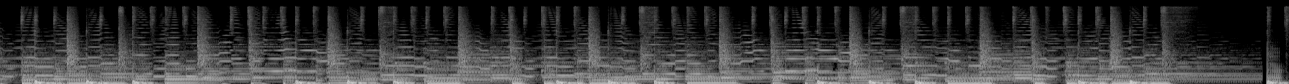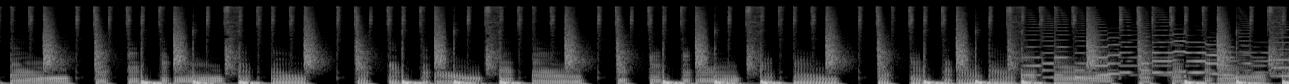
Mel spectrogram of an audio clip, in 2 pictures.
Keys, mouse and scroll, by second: 2.3 click, 5.7 click, 8.0 click, 15.1 scroll up 1, 16.3 click, 17.7 scroll down 1, 18.2 scroll up 1, 18.9 scroll down 1, 19.1 click, 20.4 scroll up 1, 20.6 click, 24.2 click.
